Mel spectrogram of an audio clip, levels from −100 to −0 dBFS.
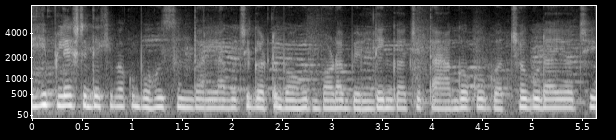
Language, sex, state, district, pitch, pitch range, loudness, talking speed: Odia, female, Odisha, Sambalpur, 185 Hz, 180-200 Hz, -18 LUFS, 180 wpm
